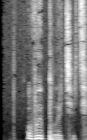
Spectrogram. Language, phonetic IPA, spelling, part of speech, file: Russian, [ˈvɨpɫətʲɪtʲ], выплатить, verb, Ru-выплатить.ogg
- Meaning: 1. to pay, to disburse 2. to pay off, to pay in full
